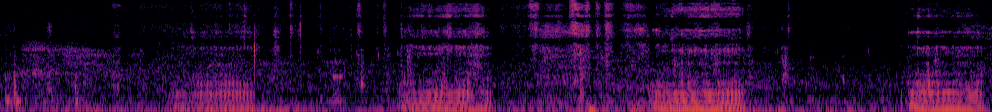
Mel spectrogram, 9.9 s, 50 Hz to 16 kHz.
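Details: A brindle female pit bull-type puppy, tired from exploring, snoring while asleep: low, rattling snores every two to three seconds, roughly 24 a minute, with softer breathing in between.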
